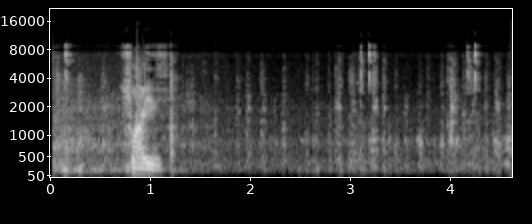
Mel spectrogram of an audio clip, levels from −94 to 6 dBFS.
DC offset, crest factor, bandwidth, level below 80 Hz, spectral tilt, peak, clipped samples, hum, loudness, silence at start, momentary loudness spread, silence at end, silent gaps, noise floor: under 0.1%; 22 dB; 9.6 kHz; -66 dBFS; -2.5 dB/octave; -2 dBFS; under 0.1%; none; -19 LUFS; 0.05 s; 28 LU; 0 s; none; -48 dBFS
